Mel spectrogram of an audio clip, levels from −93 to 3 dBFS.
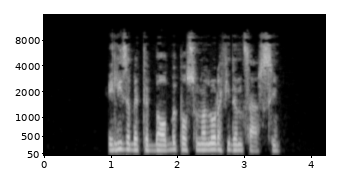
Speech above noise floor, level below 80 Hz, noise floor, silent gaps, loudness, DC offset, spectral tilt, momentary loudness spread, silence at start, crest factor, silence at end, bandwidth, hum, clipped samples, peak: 68 dB; -68 dBFS; -86 dBFS; none; -17 LUFS; under 0.1%; -3 dB/octave; 6 LU; 0.95 s; 18 dB; 0.7 s; 10.5 kHz; none; under 0.1%; -2 dBFS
